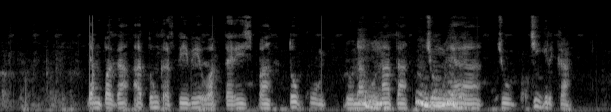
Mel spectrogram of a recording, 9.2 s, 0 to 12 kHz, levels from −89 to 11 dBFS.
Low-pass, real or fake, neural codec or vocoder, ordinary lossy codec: 7.2 kHz; real; none; AAC, 64 kbps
